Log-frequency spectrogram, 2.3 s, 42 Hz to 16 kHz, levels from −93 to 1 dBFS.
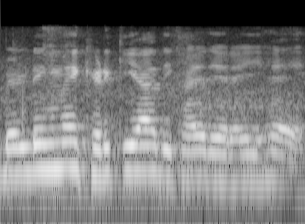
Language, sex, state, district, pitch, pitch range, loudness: Hindi, female, Gujarat, Gandhinagar, 155 Hz, 145-175 Hz, -15 LUFS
